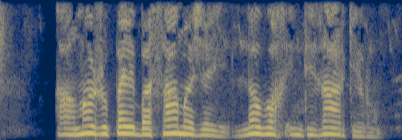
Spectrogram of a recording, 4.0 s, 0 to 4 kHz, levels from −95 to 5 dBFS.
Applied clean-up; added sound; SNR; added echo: none; none; none; none.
